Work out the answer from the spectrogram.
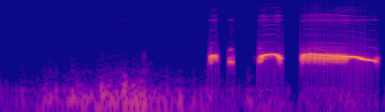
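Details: Spotted dove song in 'liu tan' style, played to prompt a trained dove to coo back. After a low rumble, two short clipped notes lead to an arched coo and a long buzzy coo that slides downward at the end.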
